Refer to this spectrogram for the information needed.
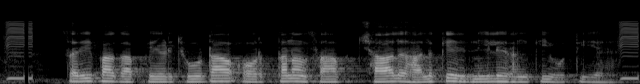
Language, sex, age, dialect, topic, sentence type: Hindi, female, 18-24, Kanauji Braj Bhasha, agriculture, statement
